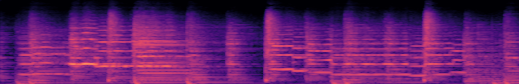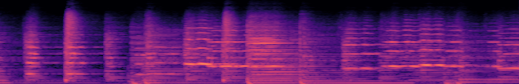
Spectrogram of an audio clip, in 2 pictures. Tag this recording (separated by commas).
Tender music, Music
